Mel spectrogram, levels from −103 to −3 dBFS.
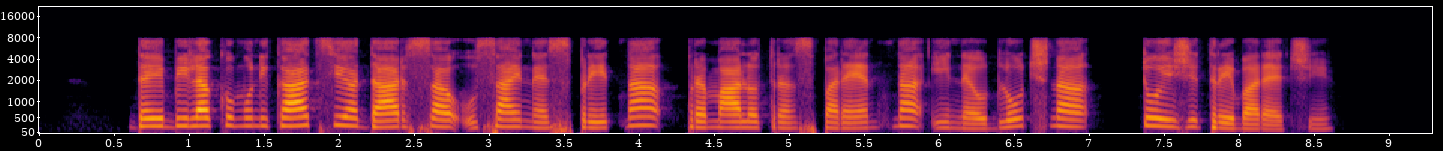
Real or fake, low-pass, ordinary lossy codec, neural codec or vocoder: fake; none; none; codec, 16 kHz, 8 kbps, FunCodec, trained on LibriTTS, 25 frames a second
